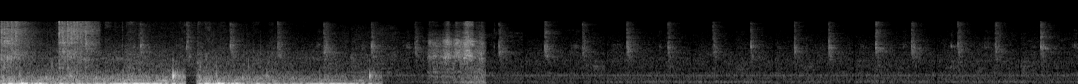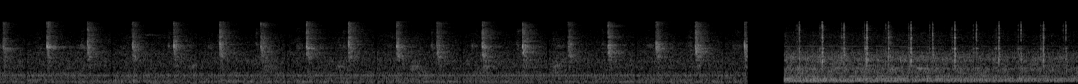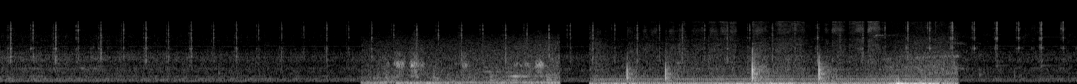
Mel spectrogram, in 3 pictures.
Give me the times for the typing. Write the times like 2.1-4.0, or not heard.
not heard.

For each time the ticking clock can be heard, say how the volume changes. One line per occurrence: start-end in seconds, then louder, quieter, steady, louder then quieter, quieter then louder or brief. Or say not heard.
0.0-32.2 quieter.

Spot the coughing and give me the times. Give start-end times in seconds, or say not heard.
not heard.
